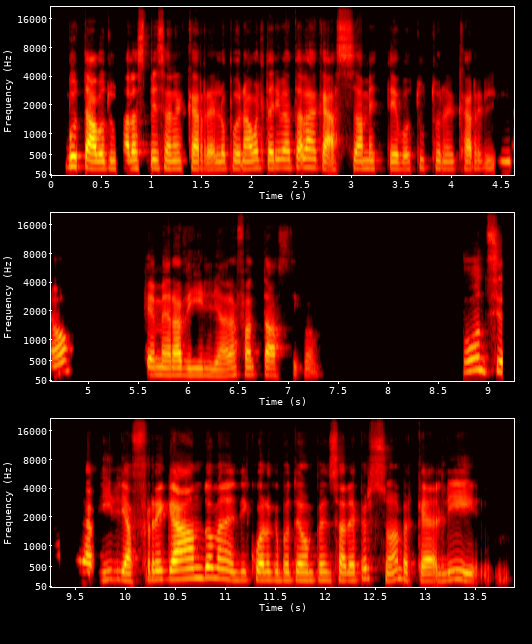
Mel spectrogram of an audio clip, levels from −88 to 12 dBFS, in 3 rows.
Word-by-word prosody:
buttavo 230 -7 +7
tutta 185 +1 -1
la 190 - +4
spesa 190 -1 -2
nel 180 0 -3
carrello, 175 0 -1
poi 175 0 -3
una 175 0 +1
volta 195 +1 0
arrivata 200 0 -1
alla 210 -1 +3
cassa 180 -2 0
mettevo 175 -2 -5
tutto 195 0 -11
nel 170 0 -9
carrellino. 260 - -4 0.7
Che 185 - -2
meraviglia, 165 -3 -1
era 165 +2 -3
fantastico. 170 -3 -5 1.4
Funziona 270 -1 -1
a 260 - -28 0.4
meraviglia, 195 -1 0
fregandomene 215 +3 +4
di 195 0 -8
quello 195 0 +3
che 190 - -7
potevan 190 0 -1
pensare 185 -1 -1
le 185 - -1
persone, 230 -4 -4
perché 190 -4 0
lì, 185 0 -2
mhmm, - - -24
190 Hz, 145 wpm, -25 LUFS, 175-205 Hz, 1.4 s, buttavo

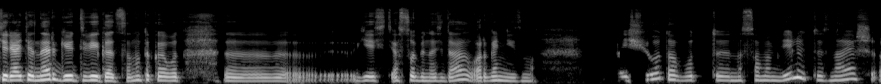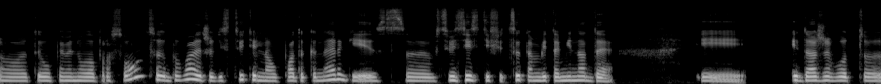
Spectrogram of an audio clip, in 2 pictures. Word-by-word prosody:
терять 200 -1 +10
энергию 205 0 +9
и - - -5
двигаться. 170 -5 +5
Ну, 200 +1 +1
такая 195 -3 +2
вот, 175 -1 +2 0.4
э, - - -3
в, 165 +7 -3
э, - - -6 0.2
есть 180 - -5
особенность, 165 -2 0
да, 210 +7 +2
у - - -4
организма. 165 -2 -1 0.8
А 180 - -8
ещё, 225 +8 -2
да, 220 - +3
вот, 190 +1 -5 0.2
э, 185 -1 0
на 180 +1 -4
самом 190 0 -4
деле, 280 - +4
ты 200 -7 -5
знаешь, 215 +8 -4
а, - - -5 0.3
ты 160 - -6
упомянула 175 0 -2
про 180 +1 -8
солнце. 215 - -2
Бывает 200 +4 0
же 175 - -2
действительно 180 0 -4
упадок 165 0 -5
энергии 205 +1 -1
с 155 - -13 0.3
в 160 - -7
связи 190 +4 -1
с 190 - -10
дефицитом 180 0 -4
витамина 185 +1 -1
D. 160 -3 -2 0.9
И, 75 -4 -2 0.5
и - - +4
даже 185 0 0
вот, 175 -1 -1
э, 175 - -3
185 Hz, 160 wpm, -22 LUFS, 170-200 Hz, 0.9 s, терять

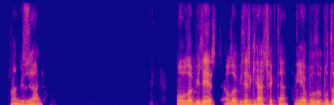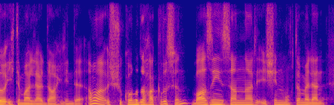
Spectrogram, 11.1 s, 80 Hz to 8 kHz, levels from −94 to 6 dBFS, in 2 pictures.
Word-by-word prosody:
A! 110 - -5
Güzel. 105 -2 -1 2.3
Olabilir, 110 +9 +4 0.2
olabilir 110 +7 +1
gerçekten. 105 -5 -2
Ya, 110 -2 0
bu 115 0 0
bu 115 +1 -1
da 130 -3 +7
ihtimaller 100 -3 -1
dâhilinde 95 0 -4
ama 185 -7 +1
şu 150 - -7
konuda 150 -2 +2
haklısın, 170 +8 -2
bazı 140 +6 +3
insanlar 140 -2 0
işin 130 +2 -4
muhtemelen, 125 -1 -2
120 Hz, 100 wpm, -22 LUFS, 105-140 Hz, 2.3 s, da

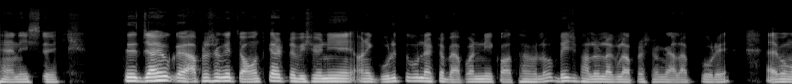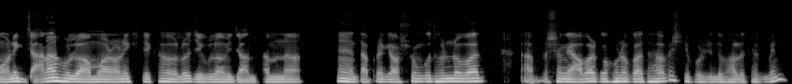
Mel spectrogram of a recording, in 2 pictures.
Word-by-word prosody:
হ্যাঁ 115 -3 0
নিশ্চয়ই। 120 -1 -3 0.7
তো - - +2 0.2
যাই 170 +2 +10
হোক 190 - +4
অ্যা 150 - +5
আপনার 160 0 0
সঙ্গে 165 0 +6
চমৎকার! 135 +6 +2
একটা 145 -1 +1
বিষয় 135 +1 +2
নিয়ে 140 0 +6 0.2
অনেক 135 -1 +1
গুরুত্বপূর্ণ 155 +3 +1
একটা 140 - -3
ব্যাপার 115 +3 -3
নিয়ে 125 - 0
কথা 110 +4 -5
হল। 120 - -2 0.2
বেশ 160 - +3
ভালো 125 -1 0
লাগলো 115 0 -1
আপনার 120 -1 -7
সঙ্গে 115 0 -5
আলাপ 110 -1 -7
করে। 115 0 -3 0.5
এবং 125 +1 +1
অনেক 135 +1 +3
জানা 145 +5 +1
হলো 130 -2 +3
আমার, 120 +1 0
অনেক 130 +1 -1
শেখা 130 +1 -4
হল 120 0 -1
যেগুলো 115 0 -1
আমি 115 - -1
জানতাম 105 +3 -4
না, 110 - -2 0.5
হ্যা? 145 - +2
তো - - -10
আপনাকে 125 +3 -4
অসংখ্য 135 +4 -3
ধন্যবাদ। 140 +1 +2 0.5
আপনার 105 +3 -10
সঙ্গে 130 -2 +1
আবার 135 +3 +1
কখনো 135 +1 0
কথা 125 0 -1
হবে। 140 +8 -3
সে - - -5
পর্যন্ত 110 0 -4
ভালো 110 0 -3
থাকবেন। 120 - -4
125 Hz, 200 wpm, -20 LUFS, 115-140 Hz, 0.7 s, যাই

